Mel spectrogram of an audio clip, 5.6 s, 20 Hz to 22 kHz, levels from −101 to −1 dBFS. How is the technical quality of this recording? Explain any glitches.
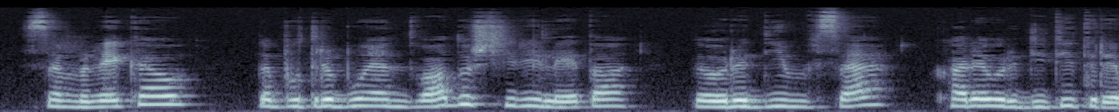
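The technical quality of this recording holds up, with no glitches to explain.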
